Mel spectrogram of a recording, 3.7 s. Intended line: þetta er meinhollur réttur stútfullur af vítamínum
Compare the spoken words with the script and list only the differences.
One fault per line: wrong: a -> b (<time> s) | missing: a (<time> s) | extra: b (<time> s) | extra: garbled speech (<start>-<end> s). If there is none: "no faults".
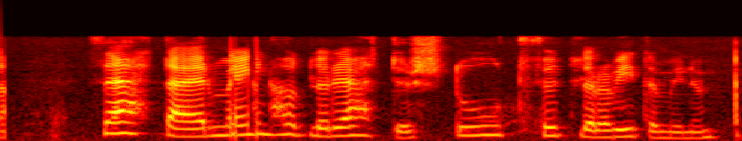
no faults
